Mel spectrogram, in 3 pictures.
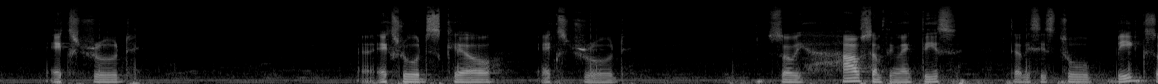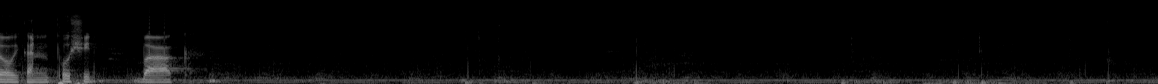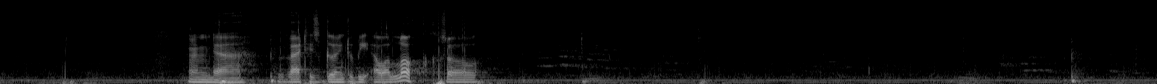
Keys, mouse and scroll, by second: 4.3 s, 7.4 Tab, 7.6 `, 9.1 KP_3, 9.8 Tab, 10.6 alt+a, 12.3 b, 13.6-17.6 drag, 18.2 ctrl+r, 20.2 ctrl+r, 22.2 scroll down 1, 22.3 `, 24.7 click, 25.4 KP_Divide, 27.0 KP_3, 29.0 g.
